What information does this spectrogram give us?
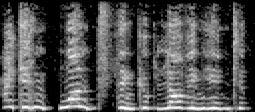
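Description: A woman's voice: very high voice, unhurried, mellow, dull audio, voice pushed up. A woman voicing a distraught, passionate teenage girl in an audiobook, pleading in a breathless, tearful way. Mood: sobbing. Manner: breathless, sobbing, imploring. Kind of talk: audiobook character acting.

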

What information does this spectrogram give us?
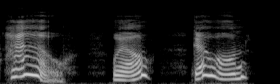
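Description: A reader voicing Smallweed, a shrill, deaf old miser. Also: wildly swooping pitch, drawn-out words, no room sound, exaggerated voice. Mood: querulous. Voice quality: shrill, sharp voice. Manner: snarling, querulous, half-deaf. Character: shrill, deaf, suspicious old male moneylender. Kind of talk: audiobook character reading.

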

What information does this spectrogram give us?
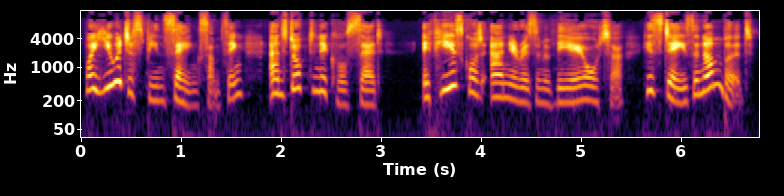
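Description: A woman's voice: a little high, very animated, moderate pace, no room sound, pitched above the performer's own voice. A woman reading an audiobook, voicing a middle-aged wife who is fretful, wheedling and full of plaintive excuses. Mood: eager, justifying. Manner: plaintive, pouting, evasive.

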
